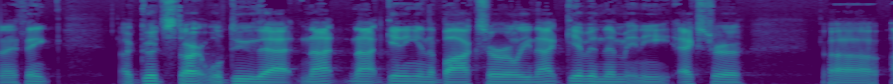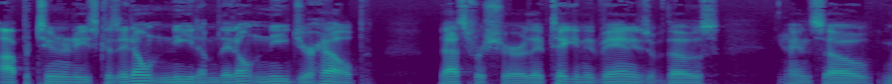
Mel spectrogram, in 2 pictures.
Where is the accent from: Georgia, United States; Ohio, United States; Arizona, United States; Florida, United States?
Florida, United States; St. Petersburg; I grew up in St. Petersburg.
